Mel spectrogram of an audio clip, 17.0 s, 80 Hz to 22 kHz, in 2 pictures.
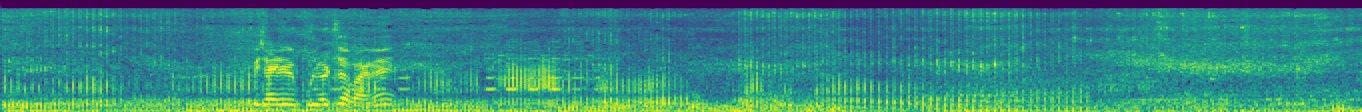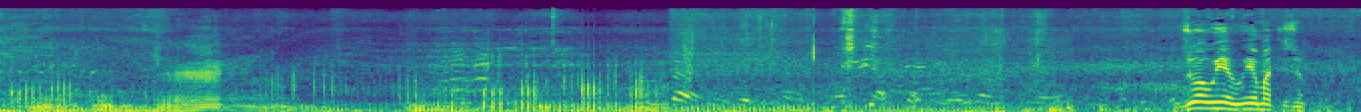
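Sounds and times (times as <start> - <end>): motorcycle engine running: 0.0 - 13.4
engine revving: 0.0 - 14.8
road traffic: 0.0 - 17.0.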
